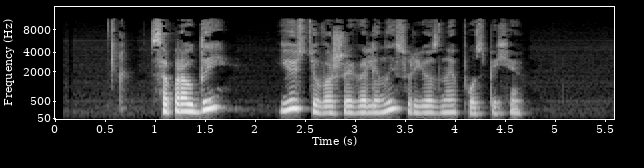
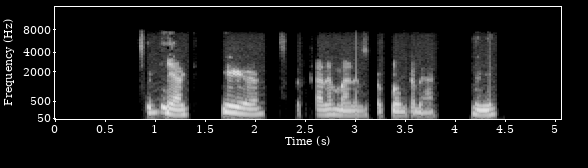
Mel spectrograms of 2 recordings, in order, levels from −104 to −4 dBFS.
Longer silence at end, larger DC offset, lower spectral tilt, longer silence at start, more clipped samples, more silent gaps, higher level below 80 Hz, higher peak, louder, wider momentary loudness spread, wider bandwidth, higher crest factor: first, 0.95 s vs 0.65 s; neither; second, -5 dB/octave vs -7 dB/octave; about the same, 0.95 s vs 0.85 s; neither; second, none vs 1.40-1.65 s, 2.10-2.23 s, 2.31-2.40 s, 3.17-3.21 s, 3.31-3.35 s, 3.83-4.14 s; second, -70 dBFS vs -62 dBFS; first, 0 dBFS vs -6 dBFS; about the same, -22 LUFS vs -24 LUFS; first, 21 LU vs 16 LU; first, 11.5 kHz vs 7.8 kHz; about the same, 22 dB vs 18 dB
